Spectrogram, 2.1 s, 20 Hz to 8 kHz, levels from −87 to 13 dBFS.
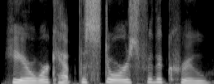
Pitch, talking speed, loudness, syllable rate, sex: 220 Hz, 225 wpm, -16 LUFS, 5.4 syllables/s, female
